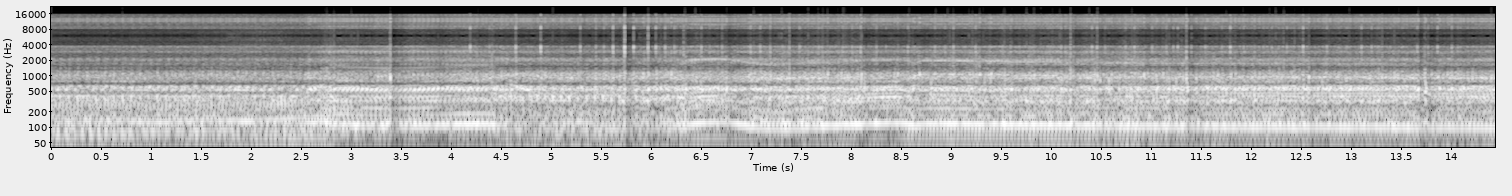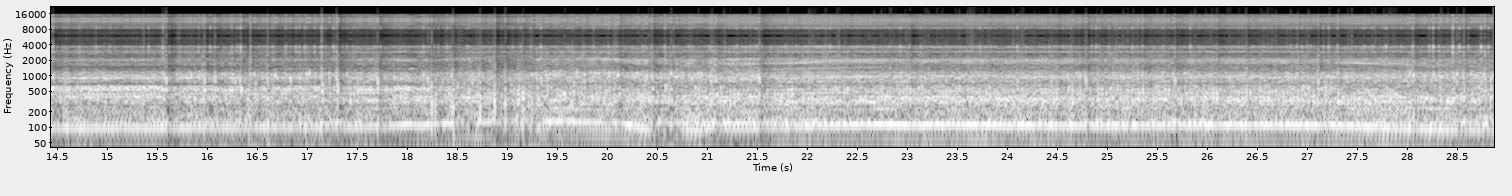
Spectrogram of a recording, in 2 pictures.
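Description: Suzuki motorcycle engine running steadily under way on a gravel road, heard from the rider's own bike. Its pitch drops and picks up again a few times. Road and wind noise run underneath.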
